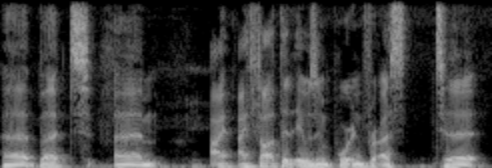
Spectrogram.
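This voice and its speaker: A deep-voiced American man with a warm, mellow tone hosts a podcast. He talks conversationally and picks his words with some thoughtful hesitation. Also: fairly even intonation, measured pace. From rural Indiana, USA. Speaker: podcast host, communication professor.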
